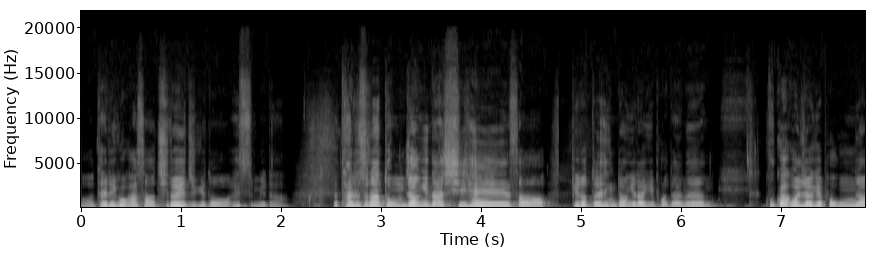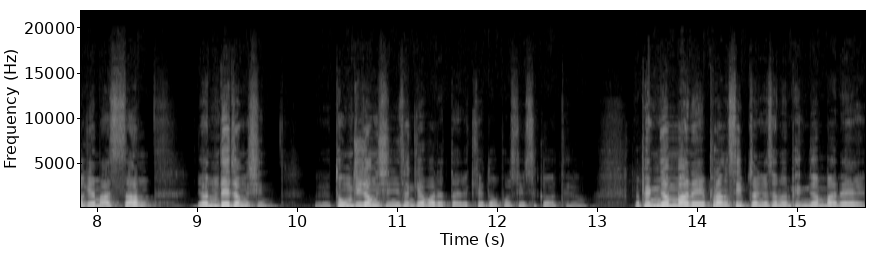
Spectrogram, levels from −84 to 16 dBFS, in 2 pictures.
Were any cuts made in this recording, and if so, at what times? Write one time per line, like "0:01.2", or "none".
0:04.8
0:07.4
